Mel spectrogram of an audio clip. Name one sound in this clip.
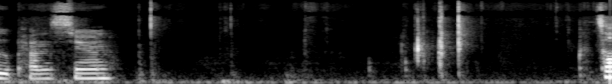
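A sticker peels off its backing with a faint crackle.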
